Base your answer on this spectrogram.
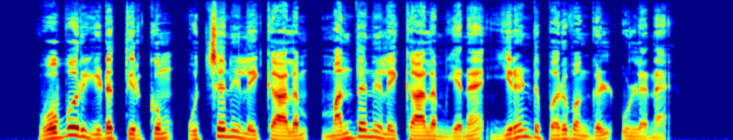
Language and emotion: Tamil, neutral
